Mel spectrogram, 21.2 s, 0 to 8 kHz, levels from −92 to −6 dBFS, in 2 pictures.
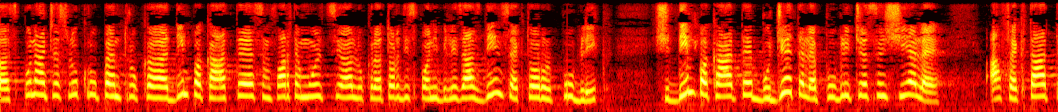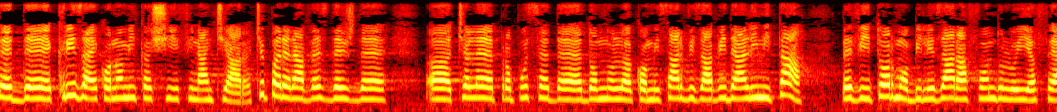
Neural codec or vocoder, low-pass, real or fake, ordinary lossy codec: none; 7.2 kHz; real; none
